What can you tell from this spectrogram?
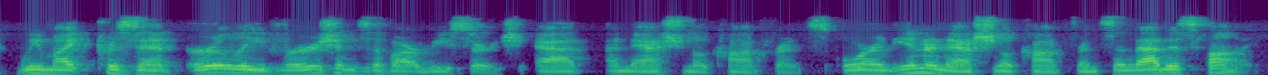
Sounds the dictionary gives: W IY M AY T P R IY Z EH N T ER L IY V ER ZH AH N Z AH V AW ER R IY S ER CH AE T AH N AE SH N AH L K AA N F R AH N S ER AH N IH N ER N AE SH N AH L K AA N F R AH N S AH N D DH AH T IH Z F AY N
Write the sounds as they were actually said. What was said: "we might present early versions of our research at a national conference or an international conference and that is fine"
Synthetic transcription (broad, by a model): W IY M AY T P R IY Z EH N T ER L IY V ER ZH AH N Z AH V AW ER R IY S ER CH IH T AH N AE SH N L K AA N F R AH N S ER AH N IH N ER N AE SH N L K AA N F R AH N S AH N DH AH T IH Z F AY N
